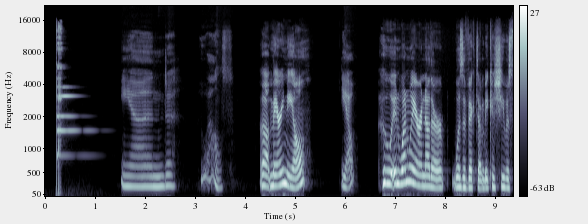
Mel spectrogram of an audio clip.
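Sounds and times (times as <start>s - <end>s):
glasses clinking in a toast: 0.2s - 1.2s
speech: 1.5s - 5.3s, 5.9s - 9.3s.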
